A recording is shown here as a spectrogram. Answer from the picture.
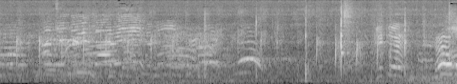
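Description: Young girls' voices cheering and chanting in high, sing-song calls during a softball at-bat. About four and a half seconds in there is a sharp crack of the bat hitting the ball, and louder shouting follows near the end as the batter runs.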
